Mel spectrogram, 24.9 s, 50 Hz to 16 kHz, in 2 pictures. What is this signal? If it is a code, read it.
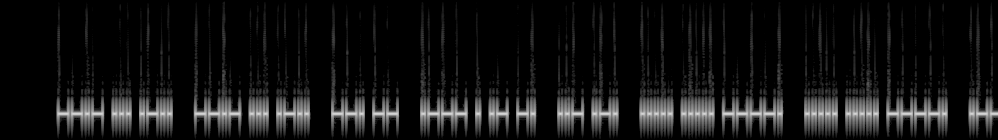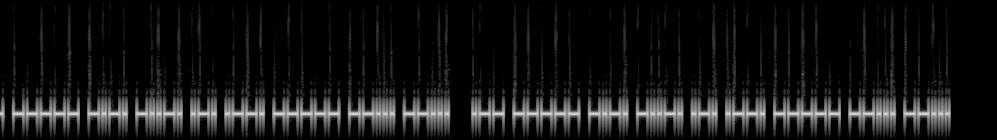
Morse code, heard as a keyed tone, about 28 wpm, 650 Hz. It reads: QSL QSL GM JEAN UR 559 559 W0C/RP077 W0C/RP077
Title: SOTA QSO Practice 28wpm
